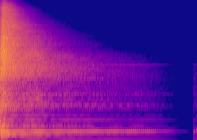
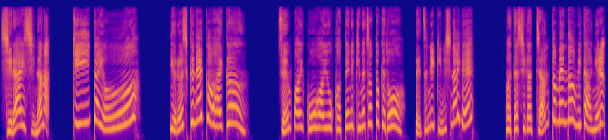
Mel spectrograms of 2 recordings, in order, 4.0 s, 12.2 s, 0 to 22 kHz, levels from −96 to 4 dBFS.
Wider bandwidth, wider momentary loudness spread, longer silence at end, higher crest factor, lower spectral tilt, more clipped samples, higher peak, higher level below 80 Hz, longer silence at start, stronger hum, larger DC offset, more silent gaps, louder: first, over 20 kHz vs 17 kHz; first, 28 LU vs 7 LU; first, 2.45 s vs 0.1 s; first, 24 dB vs 14 dB; second, 0.5 dB/octave vs -1 dB/octave; neither; first, 0 dBFS vs -4 dBFS; first, -62 dBFS vs -68 dBFS; about the same, 0 s vs 0 s; neither; neither; second, none vs 1.15-1.43 s, 2.94-3.39 s, 5.07-5.55 s, 8.23-8.29 s, 9.68-10.10 s; about the same, -18 LUFS vs -17 LUFS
